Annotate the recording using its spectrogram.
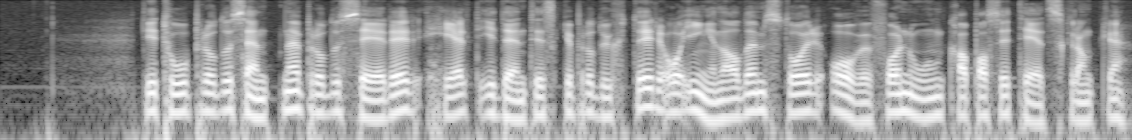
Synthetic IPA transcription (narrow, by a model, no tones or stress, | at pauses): d̪̥iːt̪ʰuːpʰɾʊd̪ʉsɛnt̪ənəpʰɾʊd̪ʉseːɾəɾheːlt̪ʰɪd̪ɛnt̪ɪskəpʰɾʊd̪ʉkt̪əɾoːʔɪŋːənɑːʋd̪ɛmst̪oːɾoːʋəɾfɔɳuːənkʰɑpɑsɪt̪ʰeːt̪skʰɾɑŋkə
